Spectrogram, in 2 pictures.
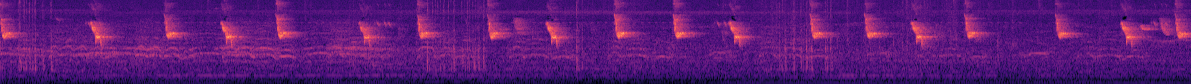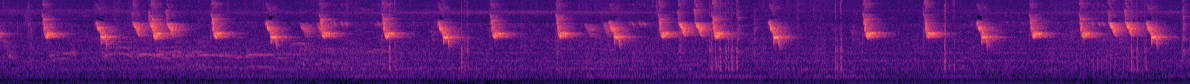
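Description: A bird repeating a short, sharp down-slurred call about twice a second, with softer, lower twittering beneath it through the first part.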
